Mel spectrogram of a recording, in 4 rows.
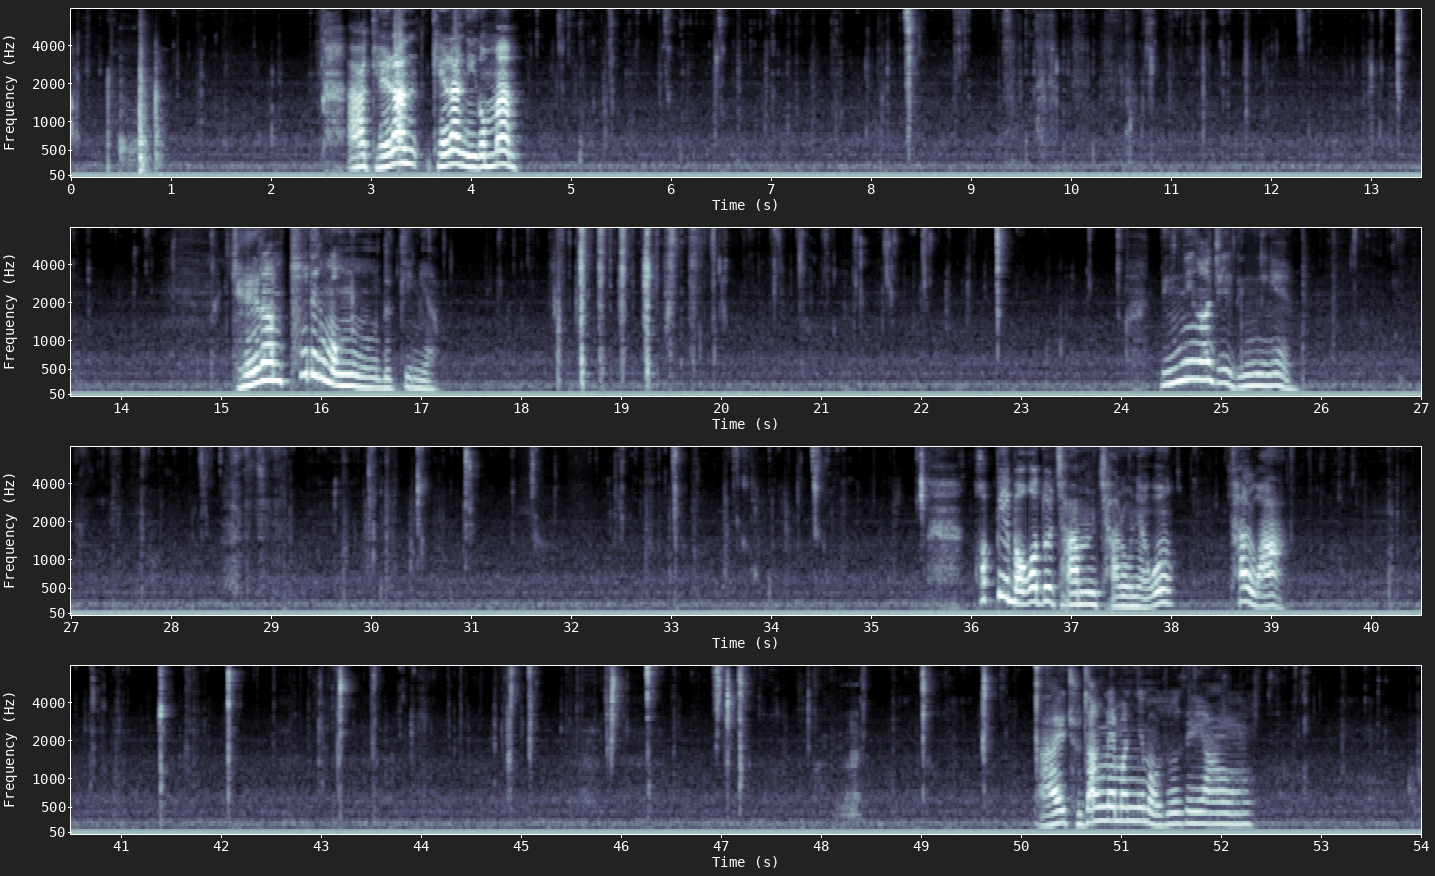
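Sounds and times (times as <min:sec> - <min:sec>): low hum: 0:00.0 - 0:54.0
pastry crust crunching when chewed: 0:04.5 - 0:15.0, 0:17.2 - 0:24.1, 0:25.8 - 0:35.7, 0:38.0 - 0:50.3, 0:52.0 - 0:54.0.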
